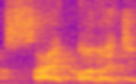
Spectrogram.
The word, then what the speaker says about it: psychology: पढ़ाया गया है कि यह शब्द आप साइकोलॉजी पढ़िए, जबकि हमें यह बता दिया गया है कि इसका स्पेलिंग क्या लिखना है, PSYCHOLOGY, और पी को साइलेंट रखना है। उस पी को साइलेंट क्यों रखना है? तो हमें ये बता दिया कि ये साइलेंट शब्द है, इसका उच्चारण नहीं करना है।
